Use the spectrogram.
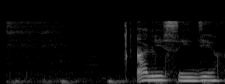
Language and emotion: Russian, neutral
